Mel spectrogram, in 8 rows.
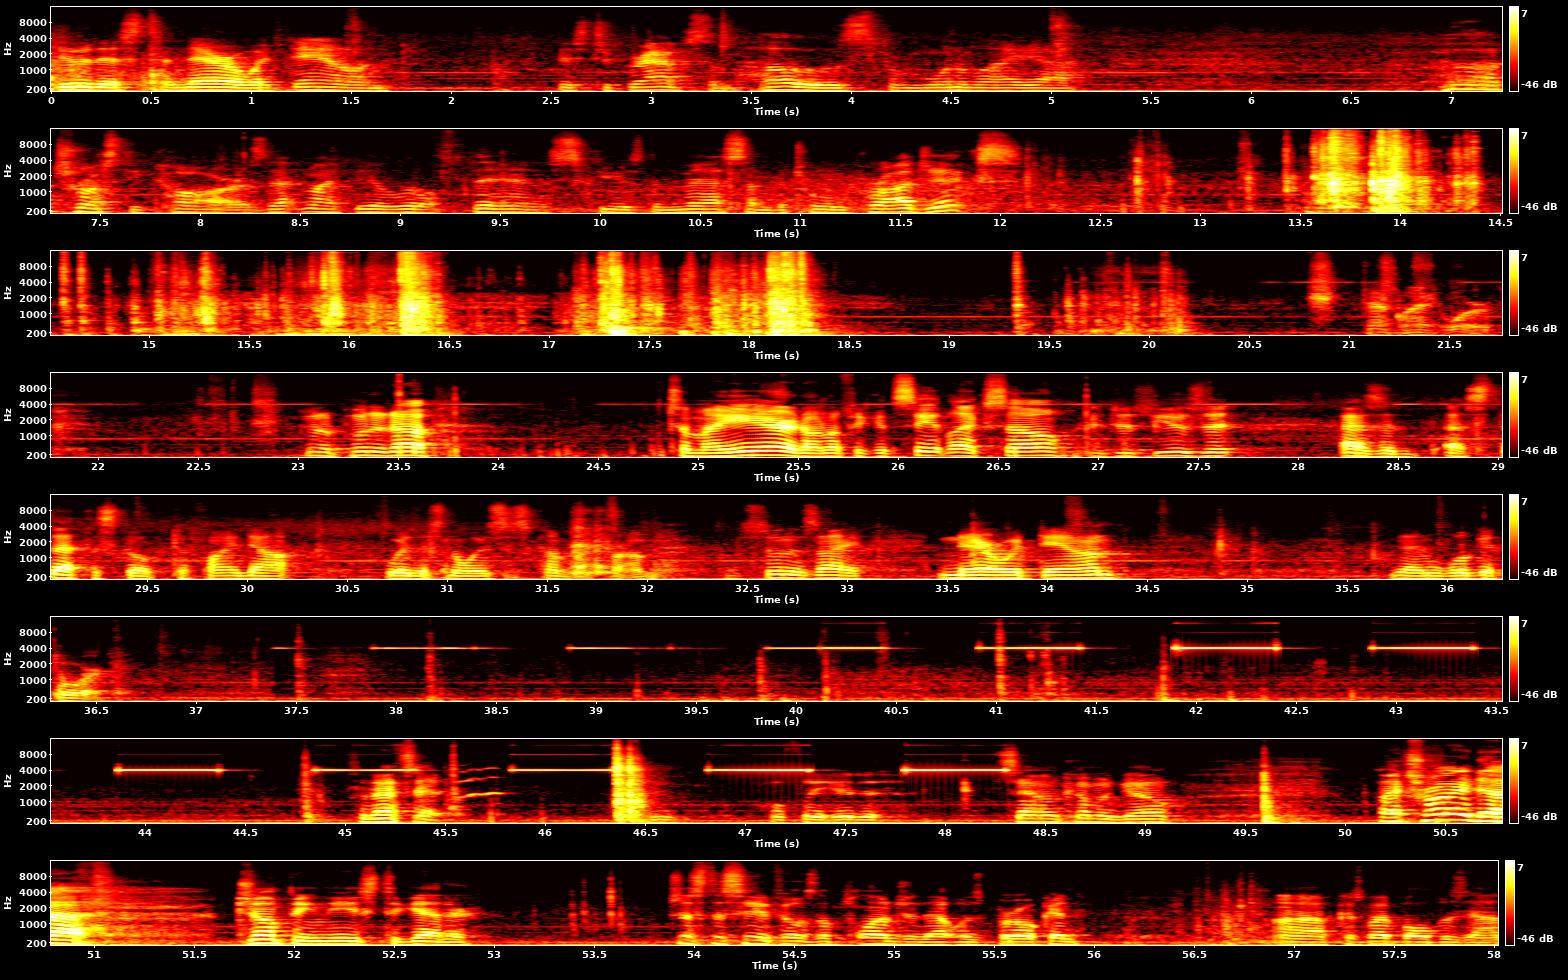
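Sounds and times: tools clattering and scraping: 0:12.7 - 0:18.5
refrigerator door alarm beeping: 0:13.4 - 0:30.2, 0:37.4 - 0:48.8.

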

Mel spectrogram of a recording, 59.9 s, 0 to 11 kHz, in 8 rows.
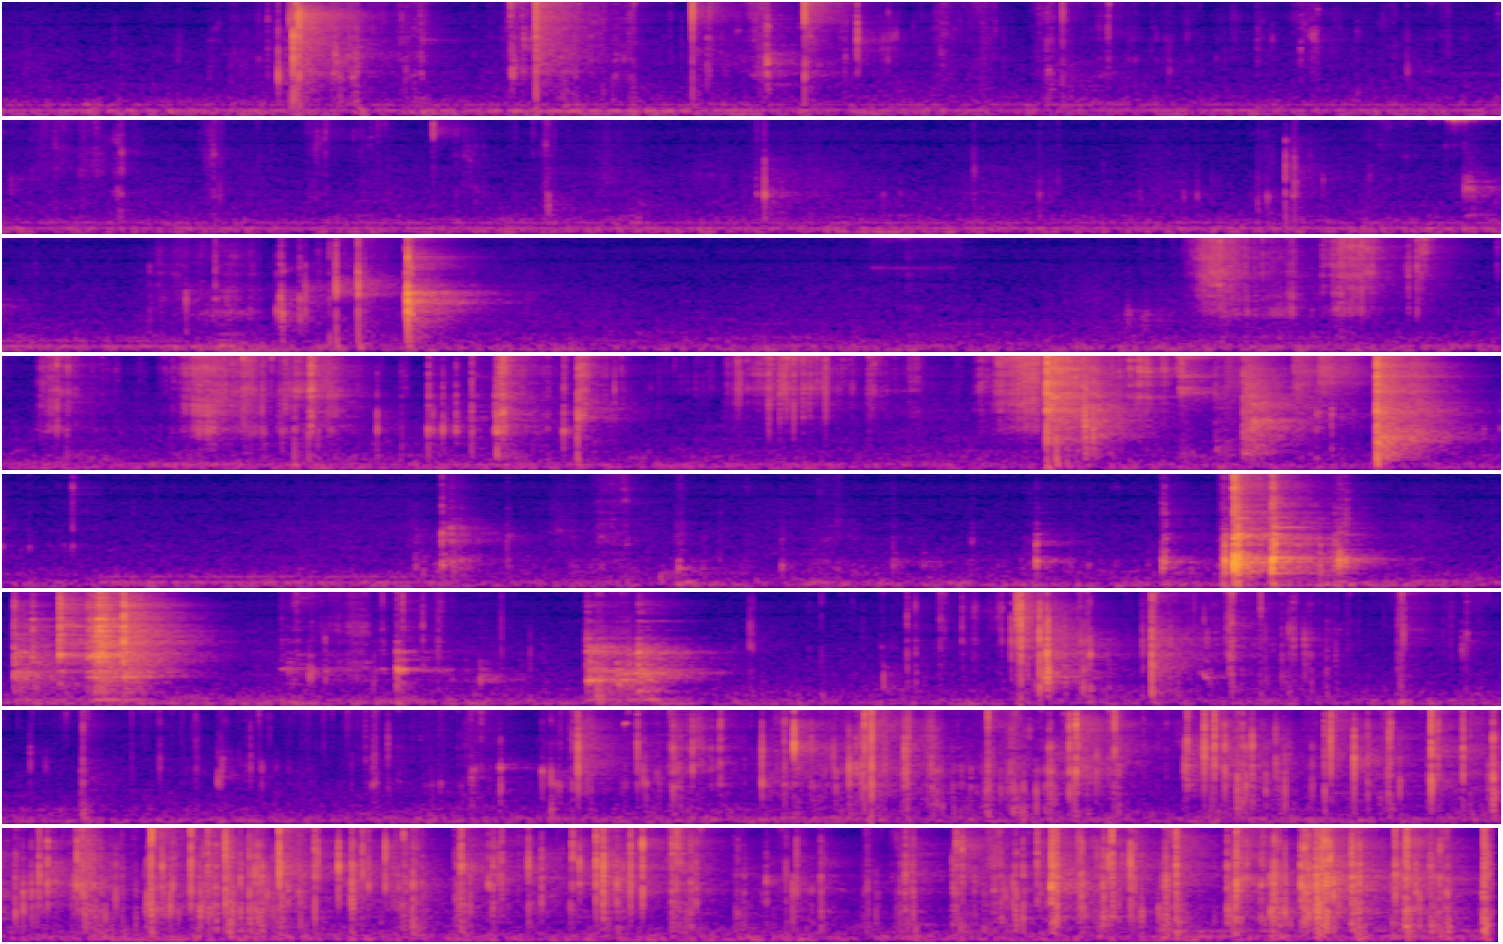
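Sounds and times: plastic bag crinkling: 0:20.9 - 0:29.4, 0:41.8 - 0:59.9.

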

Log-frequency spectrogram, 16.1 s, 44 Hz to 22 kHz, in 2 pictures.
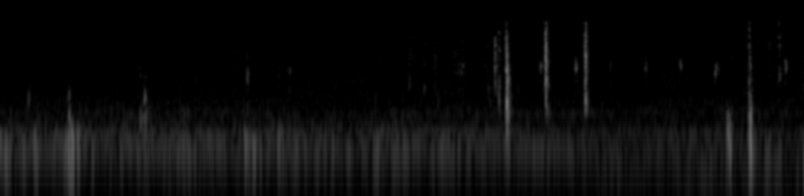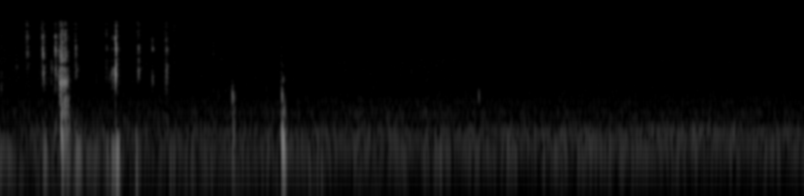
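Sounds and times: faint low hum: 0:00.0 - 0:16.0
small clicks and taps: 0:07.2 - 0:10.4.

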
